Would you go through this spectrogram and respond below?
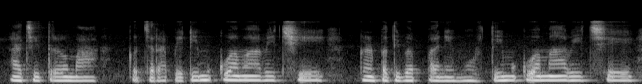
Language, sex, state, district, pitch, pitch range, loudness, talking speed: Gujarati, female, Gujarat, Valsad, 185 Hz, 175-190 Hz, -15 LUFS, 120 wpm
